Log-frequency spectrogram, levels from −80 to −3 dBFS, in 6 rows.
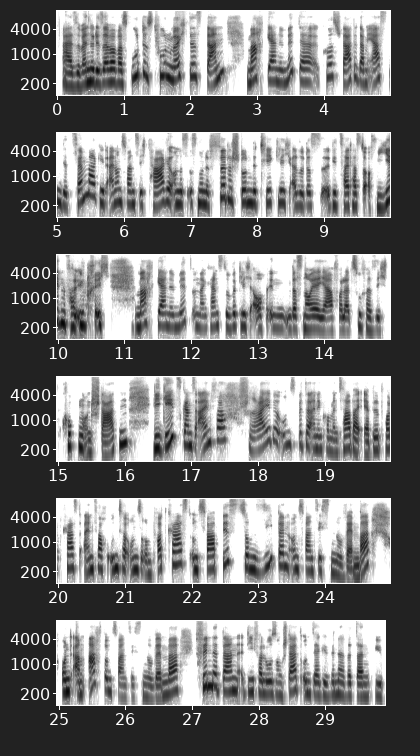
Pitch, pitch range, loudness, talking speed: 220 Hz, 195-245 Hz, -19 LUFS, 190 wpm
